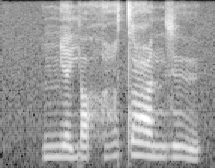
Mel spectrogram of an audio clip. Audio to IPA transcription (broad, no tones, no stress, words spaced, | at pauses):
ɲɛjɒho̤tˤ ʕʏnzʉ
